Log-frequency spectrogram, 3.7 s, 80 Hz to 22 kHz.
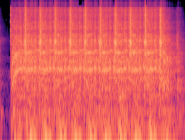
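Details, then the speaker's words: Honda 400EX after recent rebuild and new head gasket, compression 30 psi versus about 90 normal: starter cranks a fast, even whir about three and a half beats a second with little resistance; low compression, blown head gasket, owner suspects warped head or loose bolts. "as you can see we got 30 psi and I just did a rebuild on this thing so it was pushing about 90 and that's about about normal and I put any head gasket on there so I think either it's the head that got warped or it's loose"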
